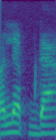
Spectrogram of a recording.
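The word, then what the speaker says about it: λ: 1 + อ่า อัน นี้ ก็ อ่าน ว่า แลมด้า เหมือน กัน เนาะ แต่ มัน เป็น เหมือน แลมด้า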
